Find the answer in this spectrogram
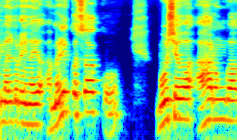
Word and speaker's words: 아하론: 또 아론도 아하론입니다. 두음절 아론이 아니고 새음절이에요. 아하론.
